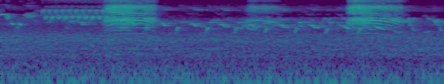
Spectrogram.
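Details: A Grey Catbird perched on a mulberry tree at Side Cut Park gives harsh, hissing, mewing calls in two bursts, with scattered chirps from other birds and a constant low background hum.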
